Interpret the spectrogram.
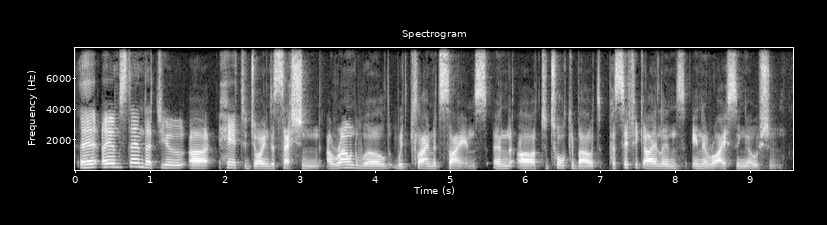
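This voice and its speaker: A man's voice: on the high side, normal speed, hardly any pauses, darkish tone. A man hosting a podcast interview in a festival booth and asking questions in a casual, easygoing way. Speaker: podcast host.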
